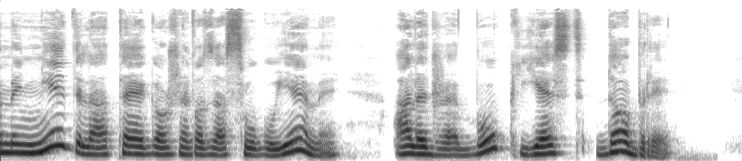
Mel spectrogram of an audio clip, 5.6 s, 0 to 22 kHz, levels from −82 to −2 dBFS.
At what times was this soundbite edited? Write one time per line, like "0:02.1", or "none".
0:01.4
0:03.2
